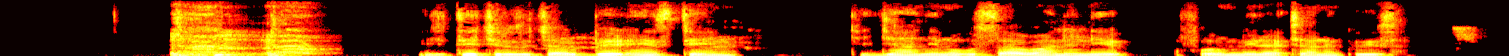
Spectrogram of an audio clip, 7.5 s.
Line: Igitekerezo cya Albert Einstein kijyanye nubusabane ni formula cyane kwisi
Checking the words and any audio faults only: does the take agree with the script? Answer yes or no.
no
